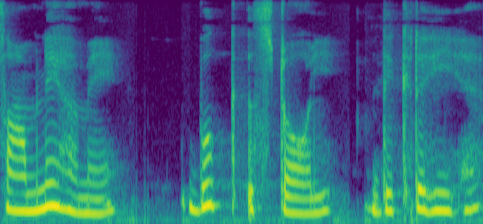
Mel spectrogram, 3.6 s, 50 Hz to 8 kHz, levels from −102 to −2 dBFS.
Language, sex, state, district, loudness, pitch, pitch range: Hindi, female, Bihar, West Champaran, -15 LUFS, 235 Hz, 230-270 Hz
